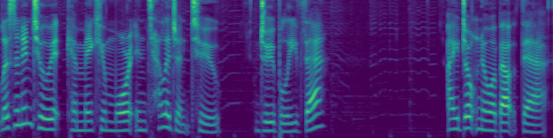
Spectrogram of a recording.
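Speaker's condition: No condition

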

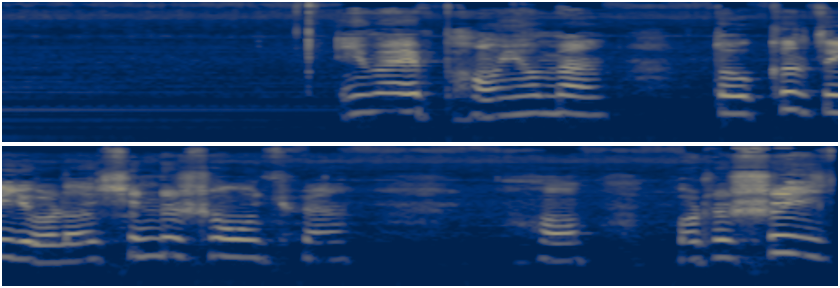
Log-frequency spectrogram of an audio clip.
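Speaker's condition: Cerebellar atrophy, hereditary; cannot hold pen

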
